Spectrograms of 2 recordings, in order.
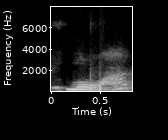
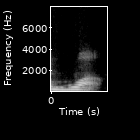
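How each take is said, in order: First: The o and i sound as separate vowels. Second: The o and i blend quickly into wa. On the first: The speaker calls it wrong. "bukan moi" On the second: The speaker calls it right. "tapi moi; bukan oa tapi wa... dibaca cepat"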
